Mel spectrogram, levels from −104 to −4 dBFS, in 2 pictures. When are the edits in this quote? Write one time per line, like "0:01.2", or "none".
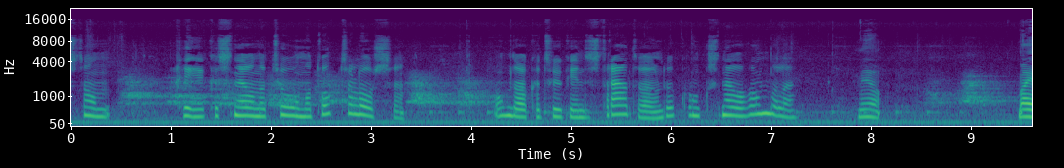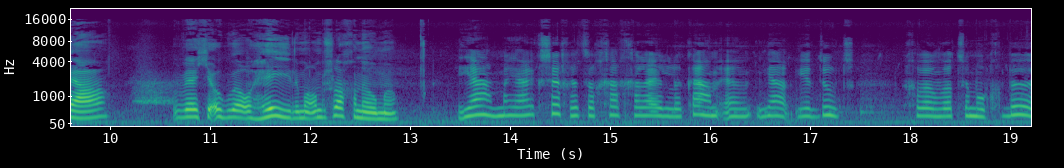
0:10.6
